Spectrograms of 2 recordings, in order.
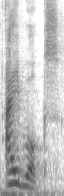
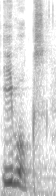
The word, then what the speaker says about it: iVoox: ¿Por qué la gente dice iVox? No lo entiendo, es una plataforma española, es Evox. De hecho, si tú escuchas la publicidad del mismo Evox, Evox se pronuncia a sí mismo como Evox, nunca como iVox, pero bueno, ya, saliendo de ese paréntesis.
